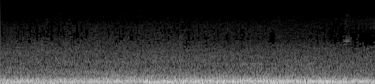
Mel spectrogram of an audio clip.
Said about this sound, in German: Deshalb verlassen wir das Flussufer und gehen zur nächsten Stadtautobahn. Plötzlich ohrenbetäubender Lärm. Limousinen, Laster, SUVs und Motorrikschas rauschen auf 6 Fahrspuren vorbei.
